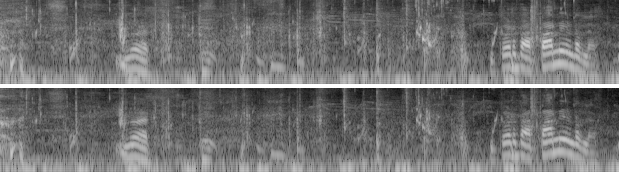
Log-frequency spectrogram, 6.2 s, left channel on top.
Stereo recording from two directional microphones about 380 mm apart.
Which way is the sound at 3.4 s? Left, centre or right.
Centre.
